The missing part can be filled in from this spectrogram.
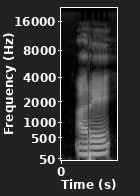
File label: "are", Mpur; burung cenderawasih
